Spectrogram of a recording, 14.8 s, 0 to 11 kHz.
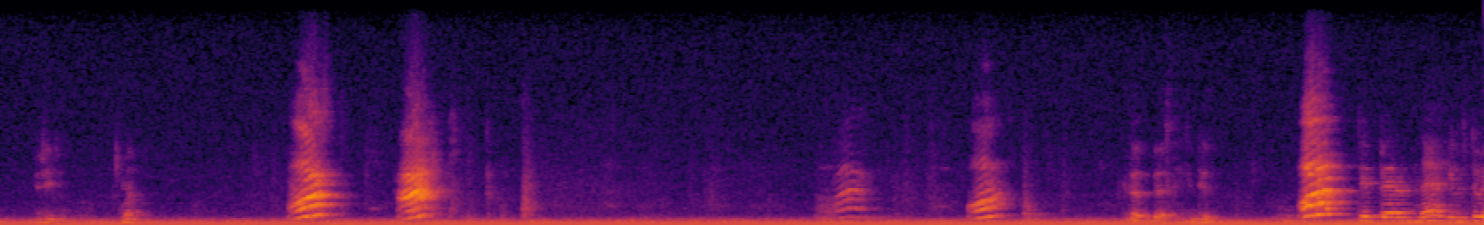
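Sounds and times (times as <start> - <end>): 
steady low hum: 0.0 - 14.8
speech: 0.4 - 1.6, 13.6 - 14.8
cat meowing: 8.2 - 8.8.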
